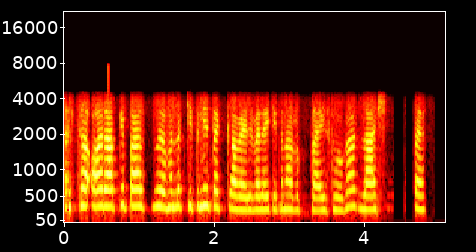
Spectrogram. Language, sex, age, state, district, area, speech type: Urdu, female, 30-45, Uttar Pradesh, Lucknow, rural, conversation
